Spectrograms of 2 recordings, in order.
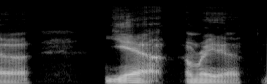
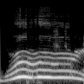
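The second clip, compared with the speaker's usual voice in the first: high, loud mock dog howling "roo, roo"; imitated dog howl; 9 dB louder than usual. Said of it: "He was like, he was like".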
